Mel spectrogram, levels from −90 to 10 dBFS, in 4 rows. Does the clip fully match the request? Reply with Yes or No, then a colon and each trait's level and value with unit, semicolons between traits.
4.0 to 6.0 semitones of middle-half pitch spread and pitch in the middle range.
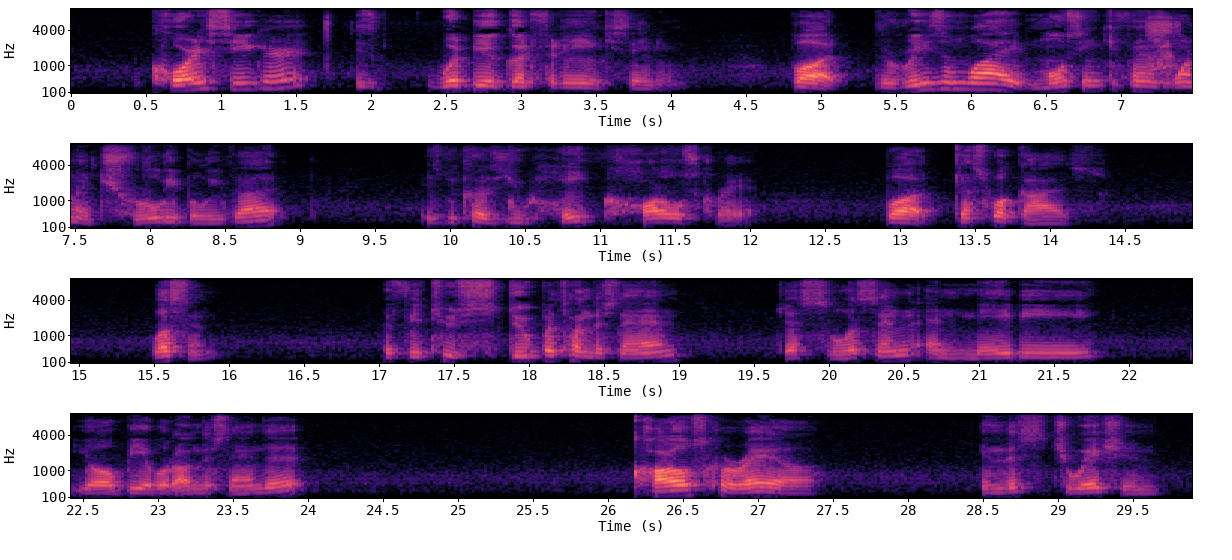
No: average, 4.4 semitones; low, 120 Hz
